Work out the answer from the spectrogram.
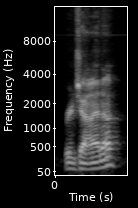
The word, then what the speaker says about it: Regina: Waskana is in the city that rhymes with fun, Regina.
